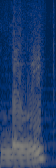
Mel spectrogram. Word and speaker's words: Louis: which is pronounced Louis, not Mhm.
